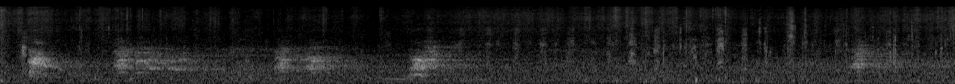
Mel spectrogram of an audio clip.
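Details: Cairn Terrier puppies at a breeding kennel in Escaudes, France give brief, high squeaky whines and yips every few seconds.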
